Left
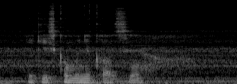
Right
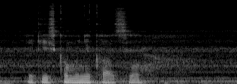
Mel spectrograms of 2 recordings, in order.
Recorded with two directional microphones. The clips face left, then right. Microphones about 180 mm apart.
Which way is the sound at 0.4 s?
15° right (ahead or behind).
